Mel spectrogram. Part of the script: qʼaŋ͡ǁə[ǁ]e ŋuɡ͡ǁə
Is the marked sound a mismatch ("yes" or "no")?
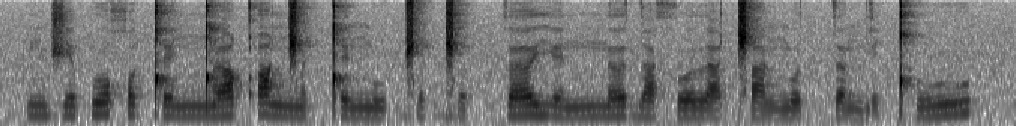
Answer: yes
